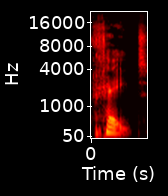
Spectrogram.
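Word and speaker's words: Heth: The way that this works for us is to understand this word chet, or hate is a better way of pronouncing it.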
